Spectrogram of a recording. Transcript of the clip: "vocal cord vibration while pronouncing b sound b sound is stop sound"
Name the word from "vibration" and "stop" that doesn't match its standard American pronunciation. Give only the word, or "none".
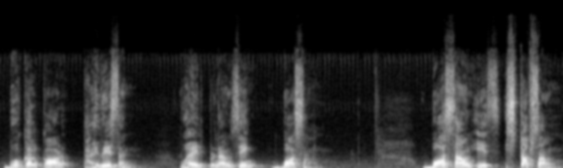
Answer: vibration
